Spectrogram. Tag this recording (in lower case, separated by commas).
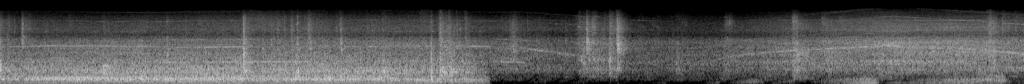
vehicle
